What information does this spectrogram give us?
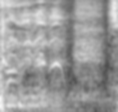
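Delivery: high burst of laughter; a sudden high laugh; real laugh. Real, not acted. The speaker laughing at his own story, real high laugh.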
